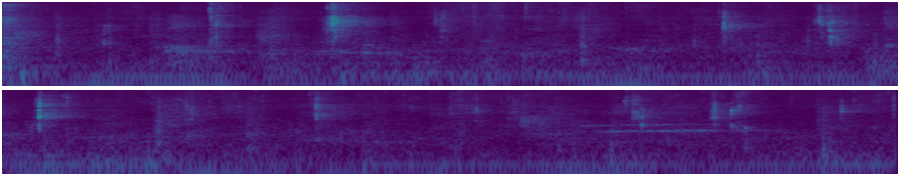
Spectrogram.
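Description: Close-up mukbang chewing of rice: irregular wet mouth clicks and smacks, a couple of sharper ones near the middle.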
